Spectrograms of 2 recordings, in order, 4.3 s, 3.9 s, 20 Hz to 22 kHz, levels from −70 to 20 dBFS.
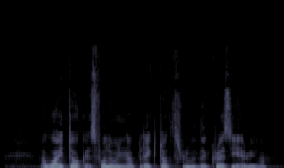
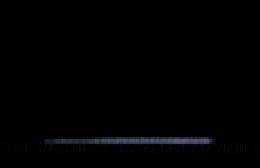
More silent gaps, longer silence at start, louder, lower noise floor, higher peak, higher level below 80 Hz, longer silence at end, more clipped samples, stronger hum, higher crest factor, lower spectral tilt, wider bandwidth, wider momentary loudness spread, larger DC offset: neither; first, 0.55 s vs 0 s; first, -30 LUFS vs -39 LUFS; second, -56 dBFS vs -66 dBFS; first, -12 dBFS vs -28 dBFS; first, -52 dBFS vs under -90 dBFS; first, 0.25 s vs 0 s; neither; neither; about the same, 18 dB vs 16 dB; first, -6 dB/octave vs 11.5 dB/octave; first, 16 kHz vs 5.4 kHz; second, 6 LU vs 16 LU; neither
